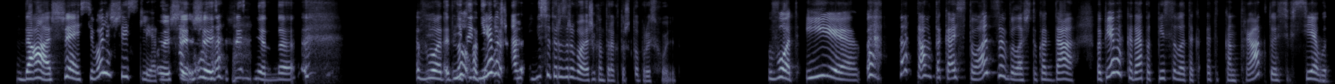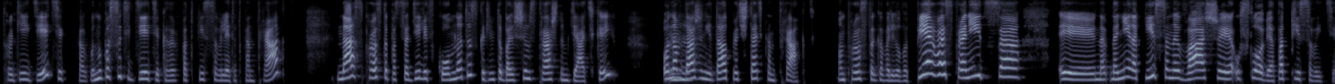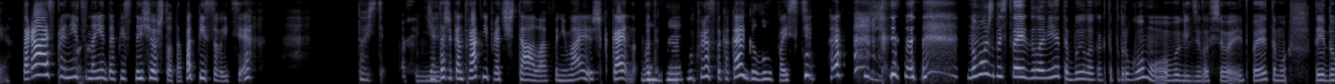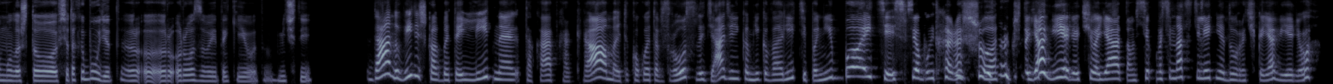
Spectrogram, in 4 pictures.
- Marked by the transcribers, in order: chuckle; other background noise; other noise; chuckle; laughing while speaking: "Подписывайте"; chuckle; laugh; put-on voice: "Не бойтесь, всё будет хорошо"; laugh; laughing while speaking: "верю"
- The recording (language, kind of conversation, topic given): Russian, podcast, Чему научила тебя первая серьёзная ошибка?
